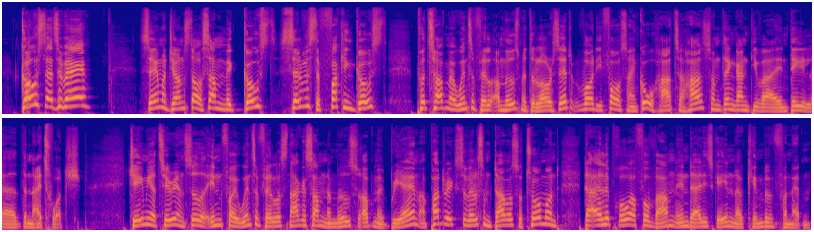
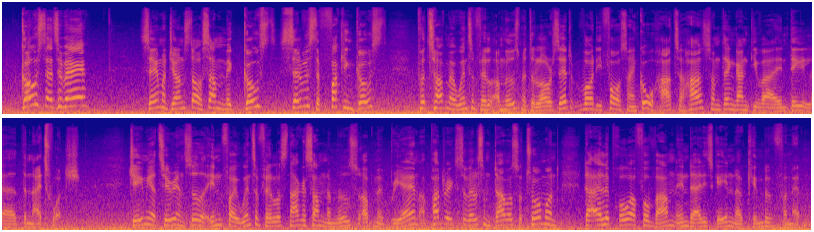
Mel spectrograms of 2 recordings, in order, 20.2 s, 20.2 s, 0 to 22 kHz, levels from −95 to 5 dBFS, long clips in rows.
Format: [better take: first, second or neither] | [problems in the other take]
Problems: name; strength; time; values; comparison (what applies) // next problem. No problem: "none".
first | wind noise on the microphone; occasional gusts; 15 dB below the speech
